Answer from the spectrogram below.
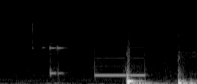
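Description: Phone dialing tones as a call is placed: a short electronic beep, then a longer steady tone, followed by two heavy low thumps. No one speaks.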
